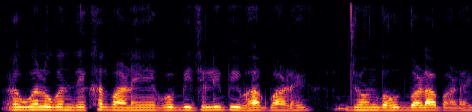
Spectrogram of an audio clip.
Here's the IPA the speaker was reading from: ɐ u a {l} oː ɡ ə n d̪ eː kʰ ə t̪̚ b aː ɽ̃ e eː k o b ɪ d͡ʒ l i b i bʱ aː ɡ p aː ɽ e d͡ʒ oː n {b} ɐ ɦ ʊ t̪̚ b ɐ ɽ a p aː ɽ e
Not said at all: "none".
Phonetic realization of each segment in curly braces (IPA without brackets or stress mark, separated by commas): l, b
